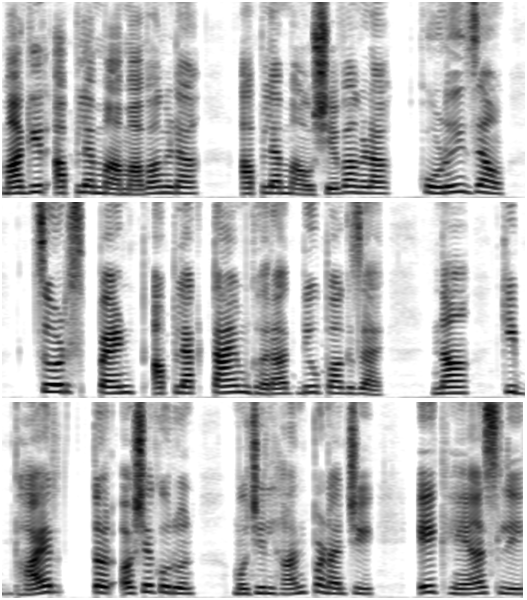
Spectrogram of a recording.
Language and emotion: Goan Konkani, neutral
